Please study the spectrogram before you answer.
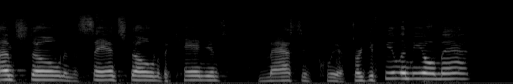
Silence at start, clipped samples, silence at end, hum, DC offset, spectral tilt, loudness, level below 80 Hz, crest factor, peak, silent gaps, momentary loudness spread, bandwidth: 0 s; under 0.1%; 0.45 s; none; under 0.1%; -5.5 dB/octave; -35 LUFS; -66 dBFS; 18 dB; -16 dBFS; none; 13 LU; 11 kHz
